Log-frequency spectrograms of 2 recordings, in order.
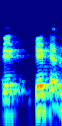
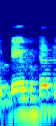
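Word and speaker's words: debtor: डेटर बोलते हैं इसको, डेब्टर कई लोग नहीं बोलते हैं, डेटर बोलते हैं। हाँ, बी साइलेंट हो जाता है।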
